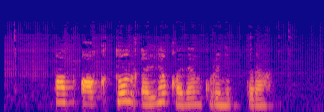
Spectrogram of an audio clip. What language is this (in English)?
Bashkir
